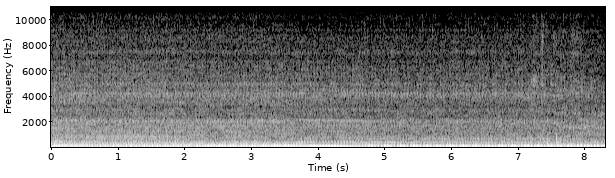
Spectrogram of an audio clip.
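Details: Lexmoto Michigan motorcycle after carb swap, warming up: smooth, even low throb holding steady speed with no misses, knocks or rattles; running cleanly.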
